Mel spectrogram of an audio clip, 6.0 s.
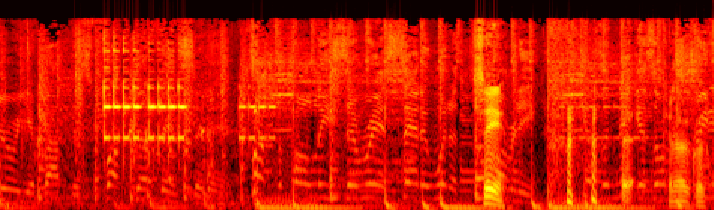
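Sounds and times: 
telephone bell ringing with an incoming call: 0.8s - 2.5s
speech: 4.0s - 5.9s
laughter: 4.6s - 5.3s.

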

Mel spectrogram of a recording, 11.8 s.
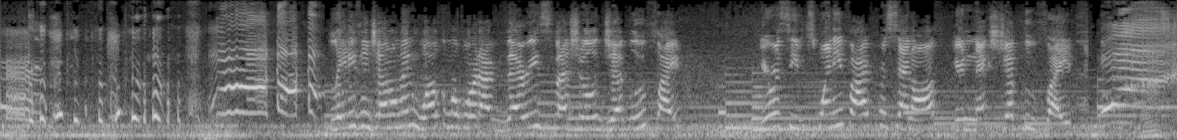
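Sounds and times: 
baby crying on a JetBlue flight: 0.0s - 3.3s, 11.0s - 11.7s
speech: 0.4s - 1.6s, 3.4s - 11.6s.

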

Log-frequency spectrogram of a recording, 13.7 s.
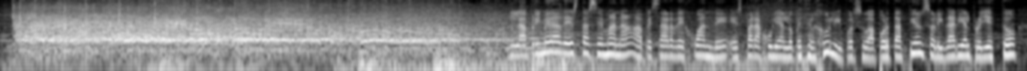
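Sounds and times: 
bullring crowd ovation: 0.0s - 7.2s
speech: 7.0s - 13.6s.

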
